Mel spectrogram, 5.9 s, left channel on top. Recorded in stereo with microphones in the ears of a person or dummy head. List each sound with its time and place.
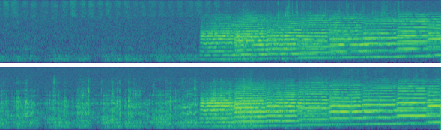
2.7 s a trumpet: 30° right (ahead or behind), 1.0 m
